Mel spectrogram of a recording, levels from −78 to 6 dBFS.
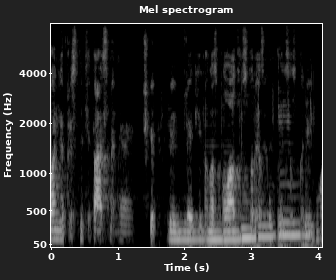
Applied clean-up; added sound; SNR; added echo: neural mask model DeepFilterNet 3.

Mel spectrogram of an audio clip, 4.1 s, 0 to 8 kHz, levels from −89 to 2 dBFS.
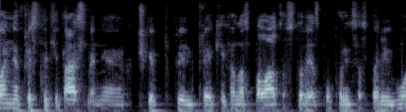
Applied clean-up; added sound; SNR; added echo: none; none; none; none.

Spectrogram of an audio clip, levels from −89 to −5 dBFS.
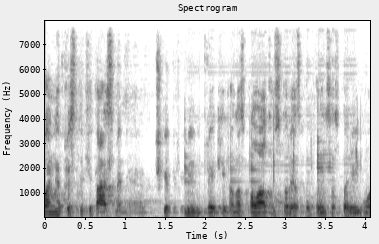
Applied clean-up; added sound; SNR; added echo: neural separator model SepFormer DNS4.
